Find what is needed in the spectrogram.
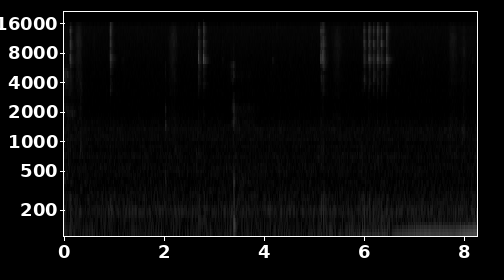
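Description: Computer mouse clicking: faint, scattered single clicks, with a quick run of several about six seconds in.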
